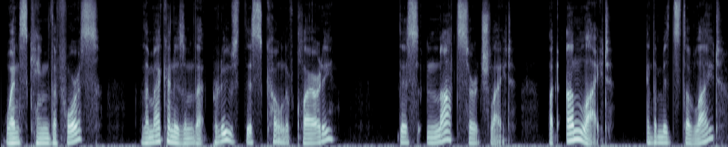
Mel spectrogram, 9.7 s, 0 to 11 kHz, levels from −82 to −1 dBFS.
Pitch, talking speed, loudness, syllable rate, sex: 125 Hz, 135 wpm, -20 LUFS, 4.5 syllables/s, male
